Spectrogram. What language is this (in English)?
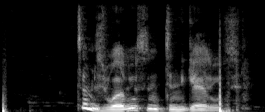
Kabyle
